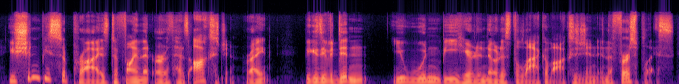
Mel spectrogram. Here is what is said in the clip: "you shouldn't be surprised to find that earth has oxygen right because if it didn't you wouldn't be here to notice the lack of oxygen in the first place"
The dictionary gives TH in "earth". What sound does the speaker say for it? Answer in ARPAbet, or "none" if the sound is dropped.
TH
